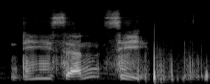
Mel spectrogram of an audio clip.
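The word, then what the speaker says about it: decency: সি ওয়াই সি, ডি সেন সি। এরকম ভাবে ভেঙে ভেঙে উচ্চারণ করতে হবে, ঠিক আছে?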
